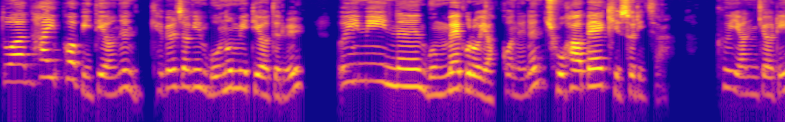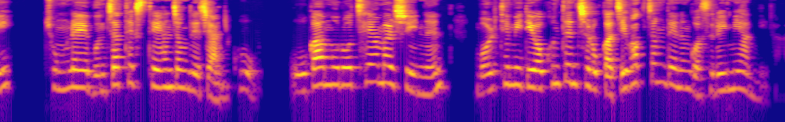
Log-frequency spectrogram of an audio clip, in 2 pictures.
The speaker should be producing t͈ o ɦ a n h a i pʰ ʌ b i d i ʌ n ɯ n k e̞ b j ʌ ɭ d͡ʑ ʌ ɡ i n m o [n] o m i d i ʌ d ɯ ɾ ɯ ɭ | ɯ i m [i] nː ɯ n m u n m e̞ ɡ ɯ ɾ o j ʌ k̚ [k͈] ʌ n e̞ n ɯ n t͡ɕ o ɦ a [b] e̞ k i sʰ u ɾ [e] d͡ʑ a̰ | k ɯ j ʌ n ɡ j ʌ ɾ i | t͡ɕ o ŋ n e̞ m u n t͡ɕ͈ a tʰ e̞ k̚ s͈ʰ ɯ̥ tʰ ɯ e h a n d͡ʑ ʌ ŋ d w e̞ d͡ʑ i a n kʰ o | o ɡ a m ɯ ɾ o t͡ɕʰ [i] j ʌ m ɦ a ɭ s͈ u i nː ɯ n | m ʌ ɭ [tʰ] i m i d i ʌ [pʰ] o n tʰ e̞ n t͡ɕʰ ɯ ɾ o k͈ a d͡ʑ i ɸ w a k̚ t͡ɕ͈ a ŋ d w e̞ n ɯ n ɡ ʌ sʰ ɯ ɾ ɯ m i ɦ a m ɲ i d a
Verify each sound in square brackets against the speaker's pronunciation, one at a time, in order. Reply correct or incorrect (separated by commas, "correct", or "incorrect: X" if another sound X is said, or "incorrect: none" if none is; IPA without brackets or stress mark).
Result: correct, incorrect: iː, correct, correct, incorrect: i, incorrect: e, correct, incorrect: kʰ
